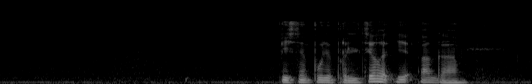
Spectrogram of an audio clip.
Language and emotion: Russian, neutral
